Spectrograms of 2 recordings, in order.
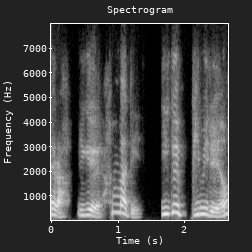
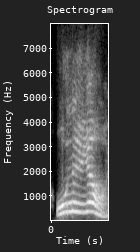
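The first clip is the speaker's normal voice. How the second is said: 말 걸기 시작; 7 semitones higher, 4 dB louder, slower than usual. Shown as a demonstration. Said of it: "이렇게 한마디라도".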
